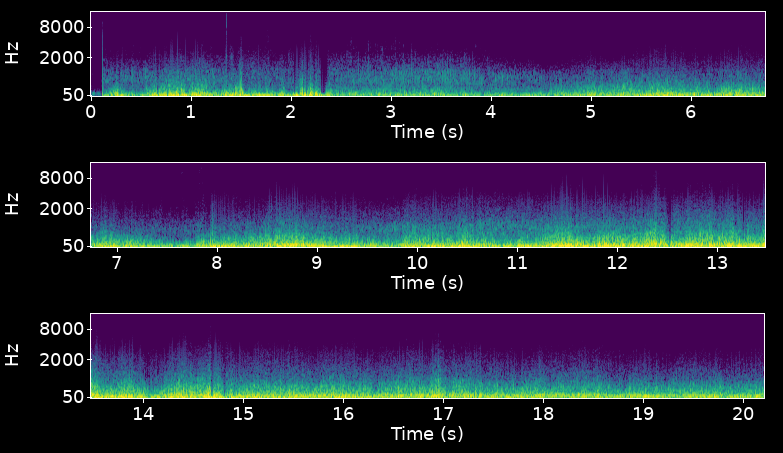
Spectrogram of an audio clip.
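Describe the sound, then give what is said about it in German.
Strong wind blows steadily through an urban wind corridor in the Brauereiquartier, St. Pauli, a deep, rumbling roar buffeting the microphone for the whole stretch, with no voices. “möchten wir, dass ihr auf der Karte in die Windschneise geht.”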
